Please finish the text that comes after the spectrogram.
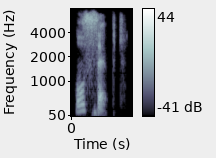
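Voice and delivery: "ulsept" with the l moved before the s; impossible initial cluster. Shown as a demonstration. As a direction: start "ulsept" on the l, then s. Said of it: "change the order of the first two segments".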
